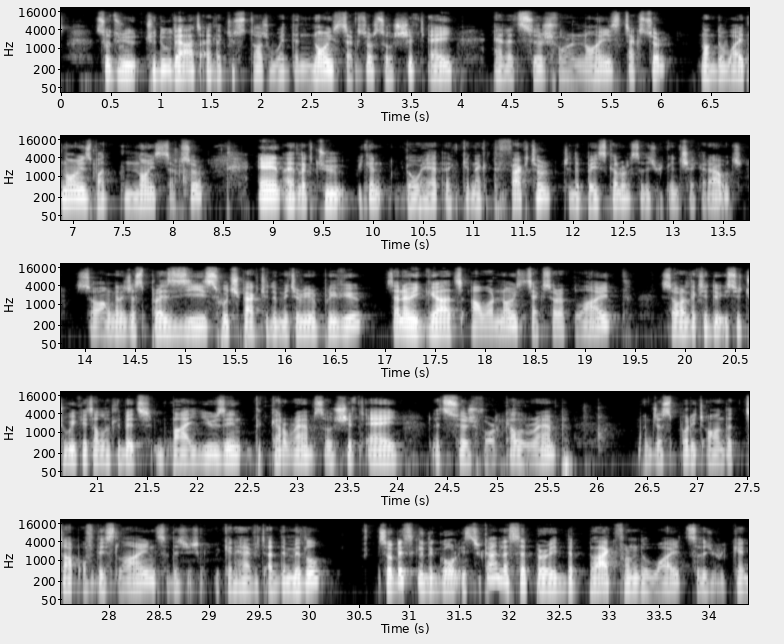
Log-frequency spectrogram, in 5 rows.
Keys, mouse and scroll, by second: 3.7 shift+a, 9.2-13.4 drag, 9.2 middle click, 9.2 right click, 13.4-15.7 middle drag, 15.5 z, 15.7 click, 16.1-21.6 middle drag, 16.1 right click, 23.8 shift+a, 27.0 click, 27.0-28.5 middle drag, 27.0 right click, 28.2 click, 28.2 right click, 28.5 right click, 28.6-34.3 right drag.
